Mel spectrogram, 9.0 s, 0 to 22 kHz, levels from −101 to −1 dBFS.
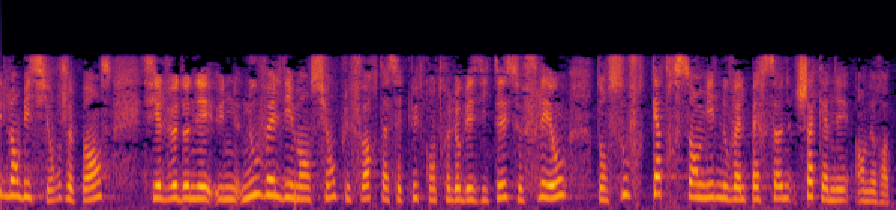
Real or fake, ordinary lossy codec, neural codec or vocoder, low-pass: real; none; none; 7.2 kHz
